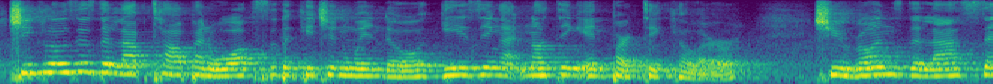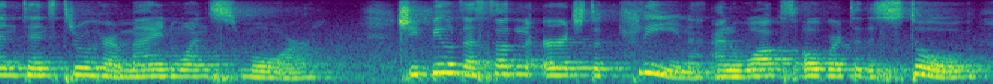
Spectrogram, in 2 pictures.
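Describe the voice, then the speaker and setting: A woman with a Belizean accent reads a short story aloud in a soft, mellow voice. The room rings with echo and there is faint noise behind the measured, expressive delivery. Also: medium pitch. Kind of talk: literary reading aloud of prose fiction.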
